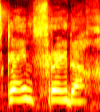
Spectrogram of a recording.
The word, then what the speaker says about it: Klein Vrydag: It's Klein Vrydag, as Jamie would say.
